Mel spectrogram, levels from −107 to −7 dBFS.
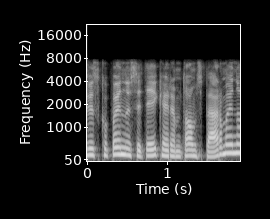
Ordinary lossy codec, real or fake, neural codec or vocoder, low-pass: Opus, 32 kbps; real; none; 7.2 kHz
